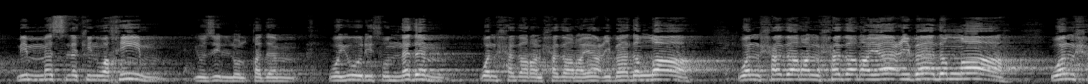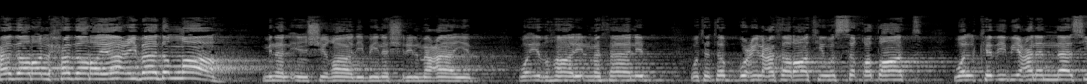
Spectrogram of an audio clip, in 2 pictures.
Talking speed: 95 wpm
